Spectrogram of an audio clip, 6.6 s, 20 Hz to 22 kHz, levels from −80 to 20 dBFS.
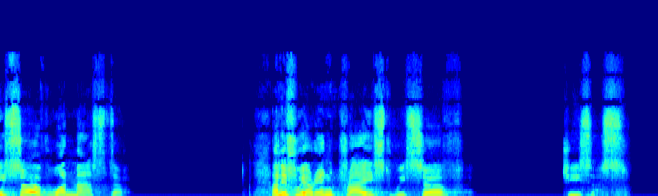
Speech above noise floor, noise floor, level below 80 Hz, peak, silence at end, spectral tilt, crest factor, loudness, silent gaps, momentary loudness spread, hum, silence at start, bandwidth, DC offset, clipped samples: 49 dB; -73 dBFS; -68 dBFS; -6 dBFS; 0.3 s; -3.5 dB/octave; 18 dB; -24 LUFS; none; 13 LU; 60 Hz at -50 dBFS; 0 s; 16 kHz; under 0.1%; under 0.1%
